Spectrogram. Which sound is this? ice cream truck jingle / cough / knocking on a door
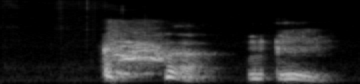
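cough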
